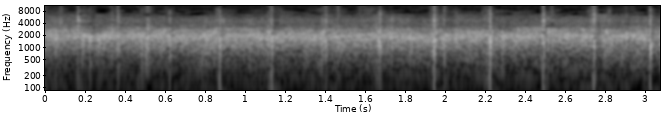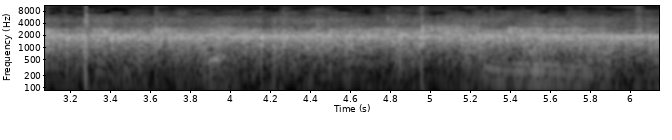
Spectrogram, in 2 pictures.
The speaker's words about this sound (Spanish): Yo creo que desde aquí les pido un aplauso para ellos, que son los...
